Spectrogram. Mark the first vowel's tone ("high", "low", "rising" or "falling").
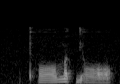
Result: rising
